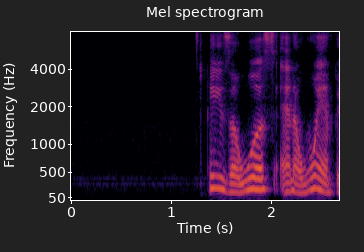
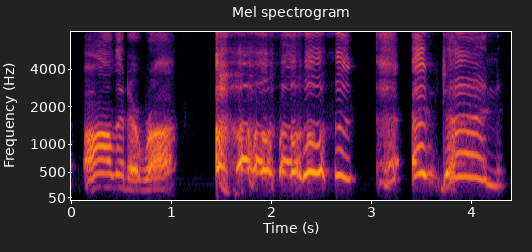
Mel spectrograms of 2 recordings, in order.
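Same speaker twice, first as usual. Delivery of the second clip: much higher, louder, squealing laughs; helpless laughter; 11 dB louder than usual. Real, not acted. Cracking up over the photo, helpless laughter. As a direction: lose it completely.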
